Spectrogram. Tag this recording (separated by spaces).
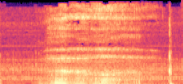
creature growl zombie demon monster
